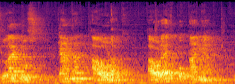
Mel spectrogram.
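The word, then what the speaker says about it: ko'ãga: Se escribe K o puso a con a con acento acento común. La g nasal, la g nasal y la a oral. Así sin acento en la A. La A común y corriente. Vuelvo a repetir. K o a con acento acento común. La g con acento nasal y la a común coanga. Coanga es nga.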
